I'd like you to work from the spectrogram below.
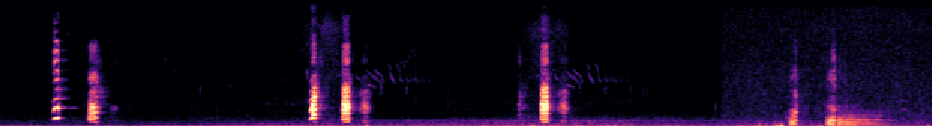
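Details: Coscoroba swan song: sharp, harmonic honks, mostly in close pairs spaced a few seconds apart. A rushing noise enters near the end.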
